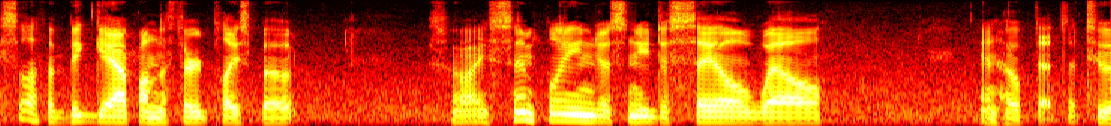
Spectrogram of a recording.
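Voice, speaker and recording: There is noticeable background noise as a man with medium pitch talks at a moderate pace. He leaves long, frequent pauses. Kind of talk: live sailing race commentary. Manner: calm, analytical, steady; explanatory, thinking aloud mid-race.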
